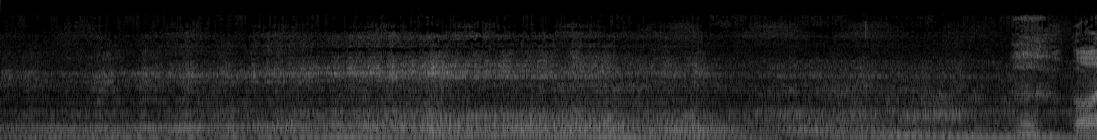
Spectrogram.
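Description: Steady droning engine rumble from a cargo plane descending toward a runway, a continuous loud hum with little change in pitch, closing with a brief rising whine.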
